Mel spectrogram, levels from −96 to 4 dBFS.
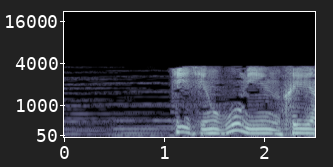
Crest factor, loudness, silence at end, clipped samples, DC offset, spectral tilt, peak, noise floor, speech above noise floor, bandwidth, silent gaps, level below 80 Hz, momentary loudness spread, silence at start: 20 dB; -22 LUFS; 0 s; under 0.1%; under 0.1%; -9.5 dB/octave; -4 dBFS; -51 dBFS; 30 dB; 3.8 kHz; none; -50 dBFS; 3 LU; 0.55 s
